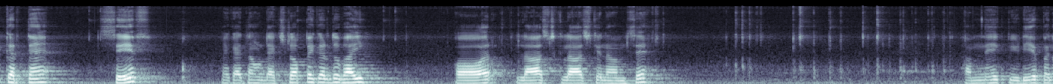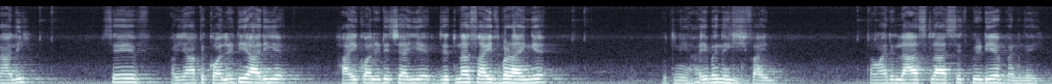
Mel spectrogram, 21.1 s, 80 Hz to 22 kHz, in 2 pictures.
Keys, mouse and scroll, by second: 0.8 click, 2.9 click, 3.8 click, 4.9-7.2 typing, 8.3-10.0 typing, 10.9 click, 12.4 click, 14.2 click, 16.2 click, 17.8 click, 19.1 click.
